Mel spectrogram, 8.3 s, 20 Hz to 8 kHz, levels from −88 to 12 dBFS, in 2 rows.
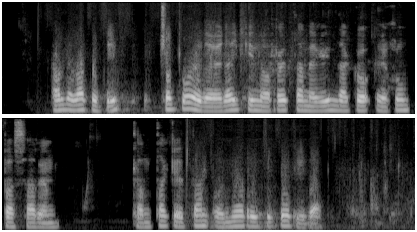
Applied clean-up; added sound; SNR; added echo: neural separator model SepFormer DNS4.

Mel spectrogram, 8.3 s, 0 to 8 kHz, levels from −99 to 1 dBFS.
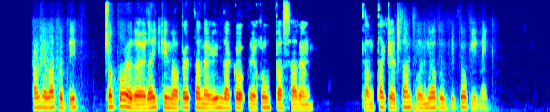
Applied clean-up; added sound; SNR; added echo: neural mask model DeepFilterNet 3.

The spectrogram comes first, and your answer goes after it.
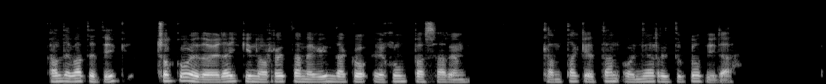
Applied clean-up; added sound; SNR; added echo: none; none; none; none.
